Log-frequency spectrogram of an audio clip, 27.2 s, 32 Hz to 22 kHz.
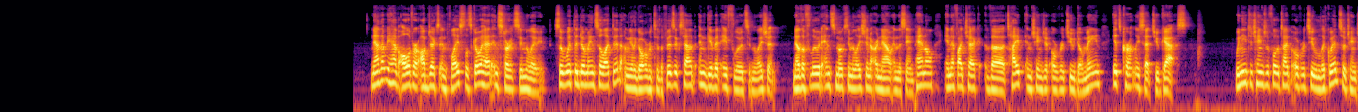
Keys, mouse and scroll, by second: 0.7-2.9 typing, 3.3 scroll down 1, 3.3 middle drag, 3.5 drag, 3.6 middle drag, 3.7 click, 3.8 scroll up 1, 3.9 click, 3.9-5.9 typing, 4.2 click, 4.5 click, 4.8 scroll down 3, 4.8 middle drag, 5.1-5.6 middle drag, 5.8 click, 6.3 scroll down 2, 6.3 middle drag, 6.5 scroll up 1, 6.6 middle click, 6.7 click, 6.9 middle click, 13.0 click, 14.5-17.5 drag, 19.2-23.5 drag, 25.0-27.1 drag.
